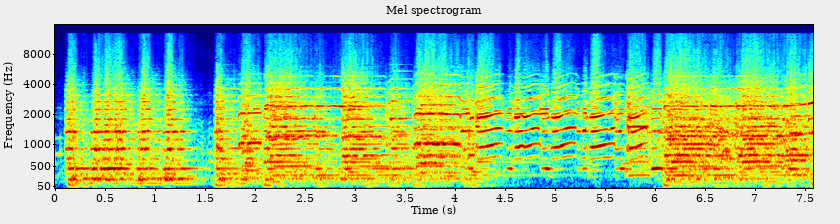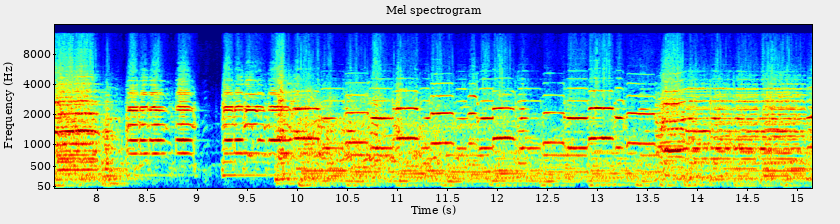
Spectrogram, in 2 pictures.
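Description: A dance orchestra plays a lively tune, with a hot violin weaving bright, quick melodic runs over the full band. The music stays loud throughout, pausing only briefly between phrases.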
